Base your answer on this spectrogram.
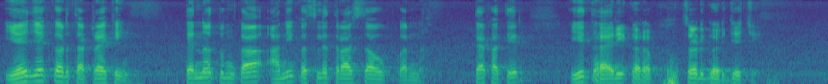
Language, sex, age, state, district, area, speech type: Goan Konkani, male, 45-60, Goa, Bardez, rural, spontaneous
